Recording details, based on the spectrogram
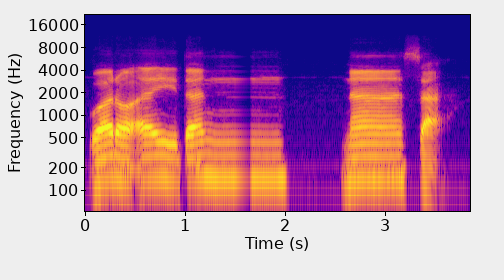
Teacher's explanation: Kalau biar nggak nyeret patah-patahkan aja, putus-putus. Waraitan itu dengung ya, lama.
